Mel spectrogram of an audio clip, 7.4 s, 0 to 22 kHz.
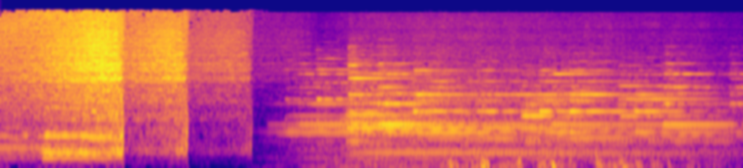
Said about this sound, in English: These are the bells of the Dom Tower in Utrecht in the Netherlands, ringing … after his death in 2018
